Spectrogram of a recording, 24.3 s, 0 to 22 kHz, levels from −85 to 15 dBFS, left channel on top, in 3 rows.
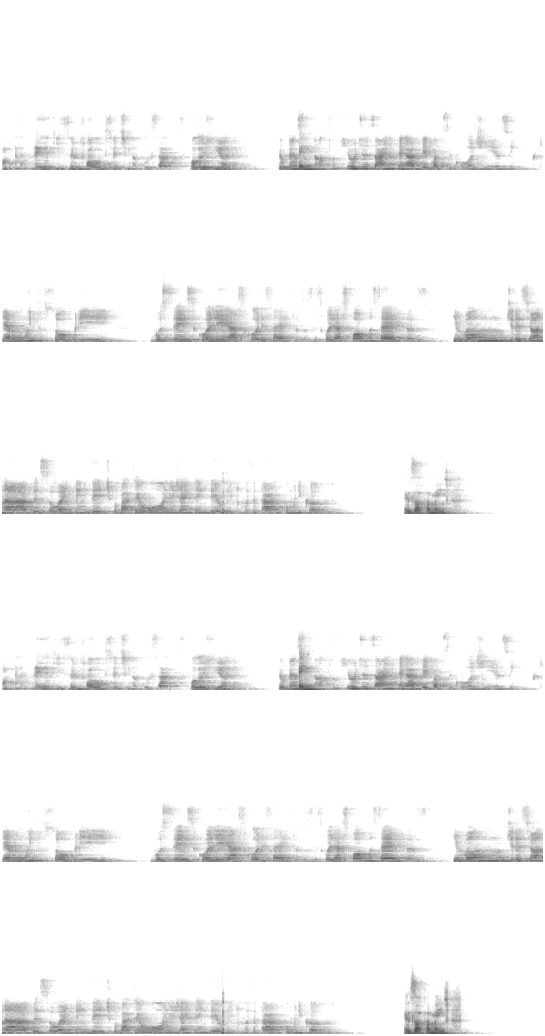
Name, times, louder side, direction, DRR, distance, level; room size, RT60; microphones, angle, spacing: voice 1, 0.0-2.5 2.8-3.6 4.1-6.6 6.9-7.7 8.1-9.7 10.3-14.3 14.9-21.2, left 1 dB, 20° left, 1.5 m, -36 dB
voice 2, 22.3-23.1, right 4 dB, 55° right, 0.4 m, -25 dB
11.0 x 9.1 x 7.7 m
head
